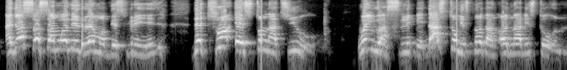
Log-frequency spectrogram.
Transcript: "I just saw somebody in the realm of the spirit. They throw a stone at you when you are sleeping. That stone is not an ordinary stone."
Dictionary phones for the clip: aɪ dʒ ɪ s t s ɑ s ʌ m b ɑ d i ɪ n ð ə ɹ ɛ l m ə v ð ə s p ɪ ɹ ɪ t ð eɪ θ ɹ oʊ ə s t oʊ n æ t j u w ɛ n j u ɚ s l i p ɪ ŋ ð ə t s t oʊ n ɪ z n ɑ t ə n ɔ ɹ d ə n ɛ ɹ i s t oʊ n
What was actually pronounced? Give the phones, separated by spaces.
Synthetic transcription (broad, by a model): aɪ dʒ ɪ s t s ɑ s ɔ m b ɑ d i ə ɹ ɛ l m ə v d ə s p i ɹ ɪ t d eɪ t ɹ oʊ ə s t oʊ n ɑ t j u w ɛ n j u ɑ s l i p ɪ ŋ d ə t s t oʊ n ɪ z n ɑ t ə n ɔ d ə n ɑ ɹ i s t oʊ n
